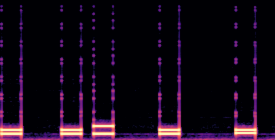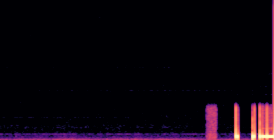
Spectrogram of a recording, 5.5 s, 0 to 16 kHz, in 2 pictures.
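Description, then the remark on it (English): Five short two-tone keypad beeps sound in an uneven rhythm, each a clean electronic chirp, followed by a few seconds of silence and then some abrupt clicks and a burst of noise. A phone number is being dialed to call the Glenn Beck program. “Did you call the right number? What is it, 888-727-BECK?”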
